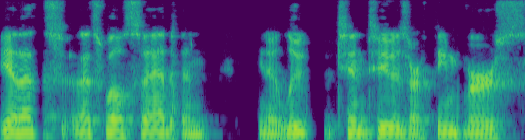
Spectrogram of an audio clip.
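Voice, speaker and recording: An unremarkable speaking voice belongs to a man who talks at a moderate pace in an American accent with fairly even intonation. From Birmingham, Alabama (US South). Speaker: theology professor and pastor. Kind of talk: casual interview conversation.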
